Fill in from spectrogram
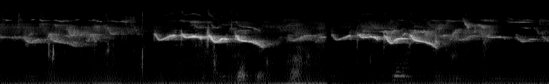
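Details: Red-tailed minla (Minla ignotincta) gives two bursts of high, rapid warbling twitters, each about a second long, over faint background chirping.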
